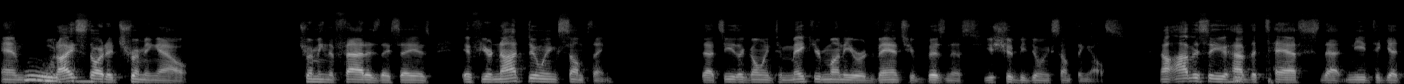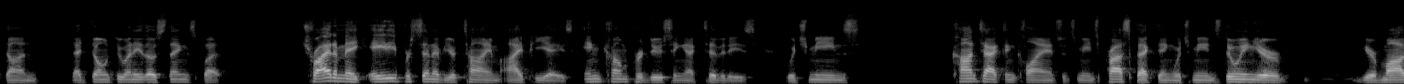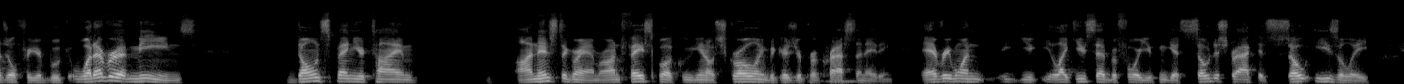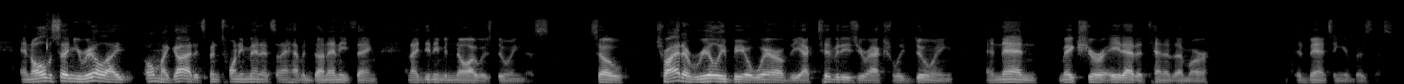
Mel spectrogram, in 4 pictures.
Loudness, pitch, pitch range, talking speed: -29 LUFS, 110 Hz, 100-120 Hz, 175 wpm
